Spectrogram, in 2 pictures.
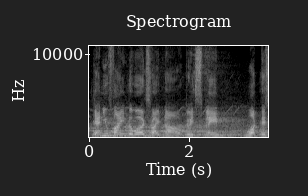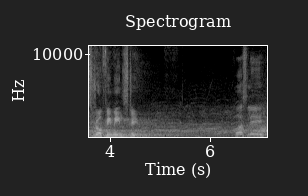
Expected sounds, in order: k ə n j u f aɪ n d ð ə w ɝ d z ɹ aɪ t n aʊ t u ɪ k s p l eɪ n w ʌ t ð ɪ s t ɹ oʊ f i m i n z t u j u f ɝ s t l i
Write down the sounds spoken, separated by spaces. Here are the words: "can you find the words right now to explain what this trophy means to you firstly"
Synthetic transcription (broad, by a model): k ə n j u f aɪ n d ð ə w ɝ d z ɹ aɪ t n aʊ t u ɪ k s p l eɪ n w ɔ t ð ɪ s t ɹ oʊ f i m i n z t u j u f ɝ s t l i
